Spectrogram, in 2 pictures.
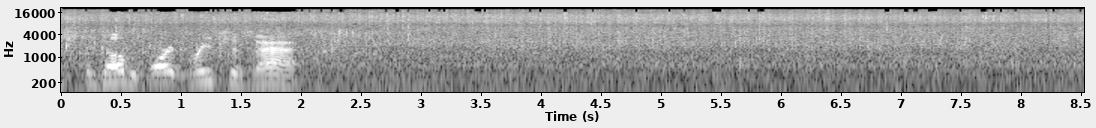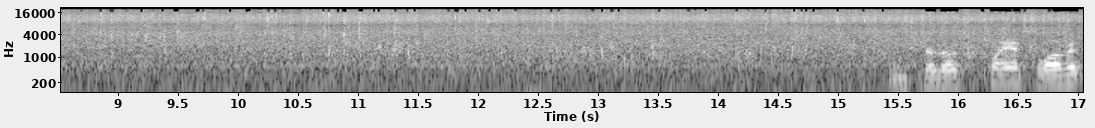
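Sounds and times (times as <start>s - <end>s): heavy rain hissing: 0.0s - 5.5s, 12.3s - 17.0s.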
